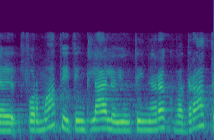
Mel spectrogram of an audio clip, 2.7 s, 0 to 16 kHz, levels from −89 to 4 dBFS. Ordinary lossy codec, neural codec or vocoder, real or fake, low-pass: MP3, 96 kbps; none; real; 7.2 kHz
